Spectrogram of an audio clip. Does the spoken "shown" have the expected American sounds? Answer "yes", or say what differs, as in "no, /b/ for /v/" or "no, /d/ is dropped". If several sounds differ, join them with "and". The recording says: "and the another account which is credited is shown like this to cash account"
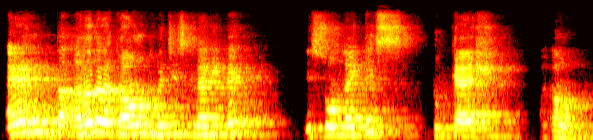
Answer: no, /s/ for /ʃ/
